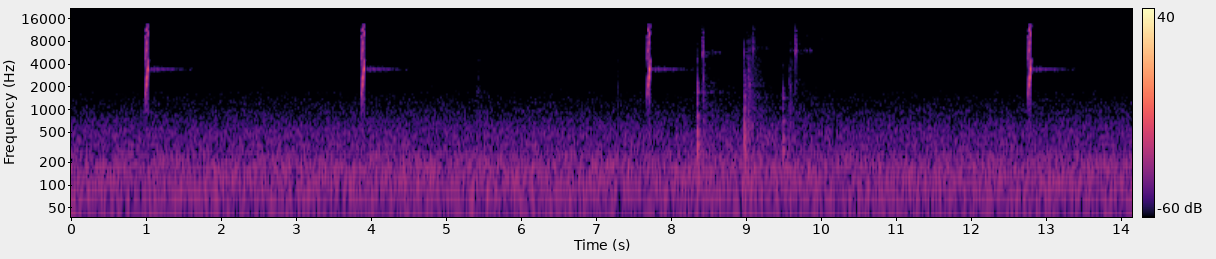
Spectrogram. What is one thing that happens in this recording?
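A short high chime sounds each time a dialogue box pops up.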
